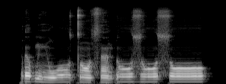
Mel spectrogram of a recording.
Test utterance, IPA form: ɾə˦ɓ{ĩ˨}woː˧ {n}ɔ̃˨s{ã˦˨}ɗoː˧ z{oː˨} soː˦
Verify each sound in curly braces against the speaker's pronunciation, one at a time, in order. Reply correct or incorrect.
correct, incorrect: t, incorrect: ã˨, incorrect: oː˦

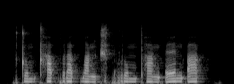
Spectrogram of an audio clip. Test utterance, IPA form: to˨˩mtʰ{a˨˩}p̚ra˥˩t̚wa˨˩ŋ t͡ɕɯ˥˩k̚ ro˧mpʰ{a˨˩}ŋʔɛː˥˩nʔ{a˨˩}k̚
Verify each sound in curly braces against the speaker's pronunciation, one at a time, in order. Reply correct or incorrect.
incorrect: a˥˩, correct, incorrect: a˥˩

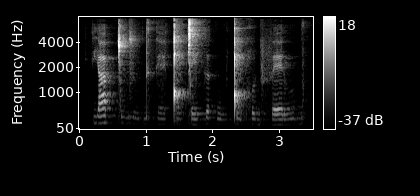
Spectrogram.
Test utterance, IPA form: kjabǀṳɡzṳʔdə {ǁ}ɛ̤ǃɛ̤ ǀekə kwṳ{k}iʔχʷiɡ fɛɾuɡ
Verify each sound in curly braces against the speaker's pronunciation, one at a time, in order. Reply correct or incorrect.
incorrect: k, incorrect: ǃ

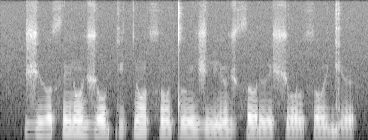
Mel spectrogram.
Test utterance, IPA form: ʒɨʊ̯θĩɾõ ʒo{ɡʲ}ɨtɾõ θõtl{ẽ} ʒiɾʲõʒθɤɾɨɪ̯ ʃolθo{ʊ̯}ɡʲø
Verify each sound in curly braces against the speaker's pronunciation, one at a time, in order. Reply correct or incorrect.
incorrect: kʲ, incorrect: ĩ, incorrect: ɪ̯

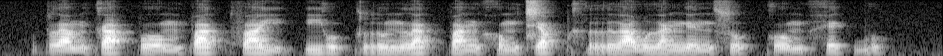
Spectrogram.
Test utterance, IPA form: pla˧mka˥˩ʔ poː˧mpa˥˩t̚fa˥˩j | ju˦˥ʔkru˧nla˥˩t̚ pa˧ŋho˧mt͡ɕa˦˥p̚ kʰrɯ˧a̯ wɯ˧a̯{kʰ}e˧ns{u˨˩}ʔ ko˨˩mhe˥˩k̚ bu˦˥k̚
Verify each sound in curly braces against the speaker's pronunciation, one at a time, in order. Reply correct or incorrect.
incorrect: ŋ, correct

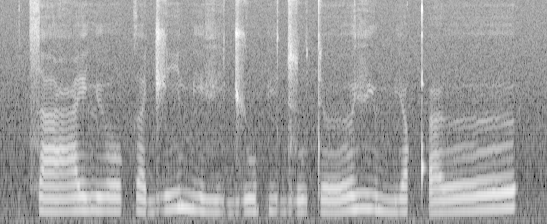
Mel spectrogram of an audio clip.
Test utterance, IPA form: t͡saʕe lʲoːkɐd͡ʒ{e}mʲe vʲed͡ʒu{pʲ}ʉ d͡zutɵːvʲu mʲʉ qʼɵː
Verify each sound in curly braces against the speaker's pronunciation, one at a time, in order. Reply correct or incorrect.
incorrect: i, correct

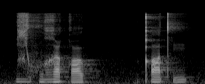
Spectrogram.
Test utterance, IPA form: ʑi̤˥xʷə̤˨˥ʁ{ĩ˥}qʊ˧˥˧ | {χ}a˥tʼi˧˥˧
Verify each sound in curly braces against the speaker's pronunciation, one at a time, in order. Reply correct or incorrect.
incorrect: i˥, incorrect: qʼ

